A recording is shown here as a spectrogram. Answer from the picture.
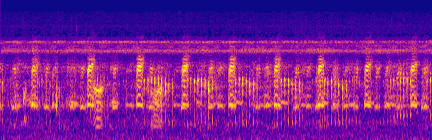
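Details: Chorus of pig frogs and water frogs in backwater, loud rasping croaks and rapid pulsed calls overlapping, repeating a little faster than once a second, with a steady high hum underneath.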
